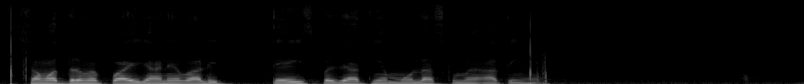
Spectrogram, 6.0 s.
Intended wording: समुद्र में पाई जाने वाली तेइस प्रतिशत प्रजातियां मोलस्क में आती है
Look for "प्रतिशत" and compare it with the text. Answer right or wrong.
wrong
